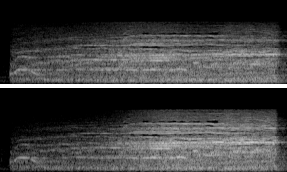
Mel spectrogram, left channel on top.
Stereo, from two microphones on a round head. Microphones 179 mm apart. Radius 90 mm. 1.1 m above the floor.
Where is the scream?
65° left (ahead or behind), 2 m; by 2.8 s 80° right, 2 m.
